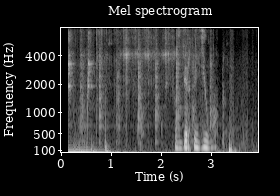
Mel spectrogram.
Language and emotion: Russian, angry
